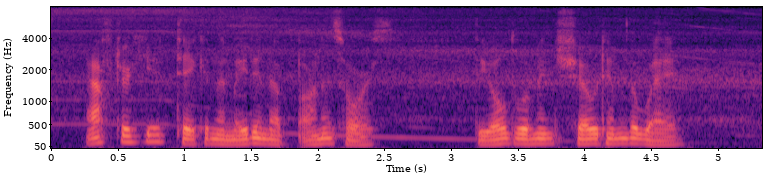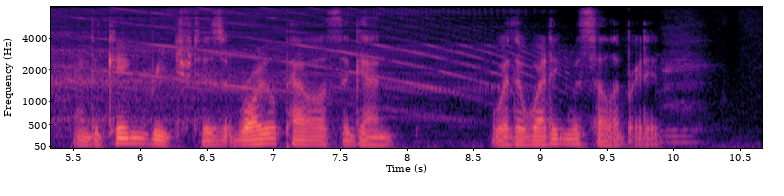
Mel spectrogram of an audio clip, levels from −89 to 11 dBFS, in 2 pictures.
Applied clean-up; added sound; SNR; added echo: none; Domestic sounds, home sounds; 18 dB; none.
